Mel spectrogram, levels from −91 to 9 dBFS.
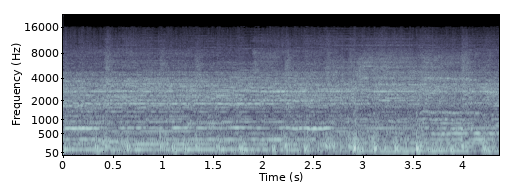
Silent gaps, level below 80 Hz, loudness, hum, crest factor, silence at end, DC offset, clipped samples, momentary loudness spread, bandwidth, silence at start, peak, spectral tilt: none; -30 dBFS; -14 LUFS; none; 14 dB; 0 s; under 0.1%; under 0.1%; 1 LU; 16.5 kHz; 0 s; -2 dBFS; -4 dB/octave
